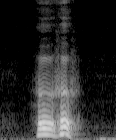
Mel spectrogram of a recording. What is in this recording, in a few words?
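"huhu", Cherokee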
